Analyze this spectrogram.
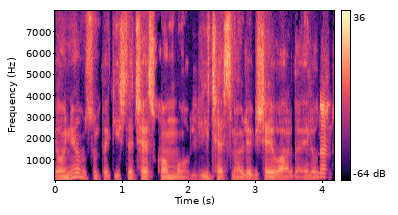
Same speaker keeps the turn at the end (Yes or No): No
